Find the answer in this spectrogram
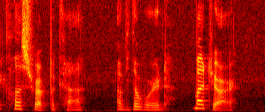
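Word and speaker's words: magyar: you a little hint first of all that gy in the center is actually a letter in the hungarian language and it has a sound that is similar to the dg in the word edge i like to teach the pronunciation of mudjar to people using two words we are familiar with saying in english mud and jar using this phonetic approximation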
